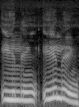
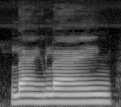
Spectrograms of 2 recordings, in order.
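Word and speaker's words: ylang-ylang: the flowers is the Ealing Ealing flower which you might call lang lang it's pronounced indifferent in from different places in different ways but and the flower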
